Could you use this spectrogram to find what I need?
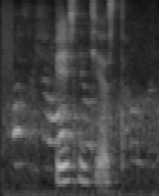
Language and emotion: Russian, neutral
